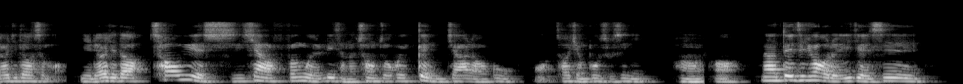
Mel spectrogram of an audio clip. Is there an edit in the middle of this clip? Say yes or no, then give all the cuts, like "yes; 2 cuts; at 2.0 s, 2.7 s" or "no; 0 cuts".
yes; 3 cuts; at 5.2 s, 7.0 s, 7.5 s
